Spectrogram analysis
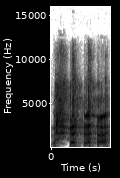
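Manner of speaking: high laughing burst. Real, not acted. Laughing at teammate's joke.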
